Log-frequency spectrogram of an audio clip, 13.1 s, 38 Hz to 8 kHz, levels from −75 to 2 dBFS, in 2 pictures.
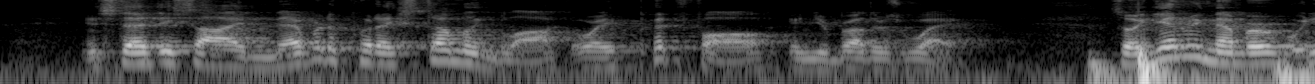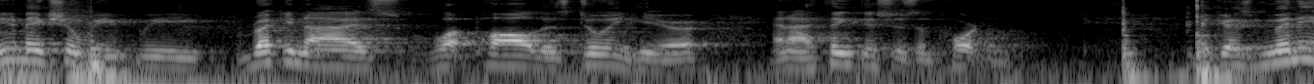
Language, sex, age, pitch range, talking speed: English, male, 40-59, 95-150 Hz, 180 wpm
